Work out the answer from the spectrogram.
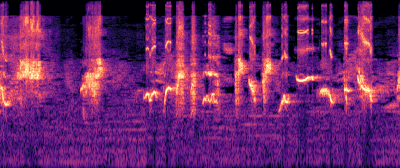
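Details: Black-breasted Oriental magpie-robin of East Java, a local Javan form, singing: loud varied bursts of whistled and squeaky notes, rising and falling sweeps packed closely together, with faint background hum.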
